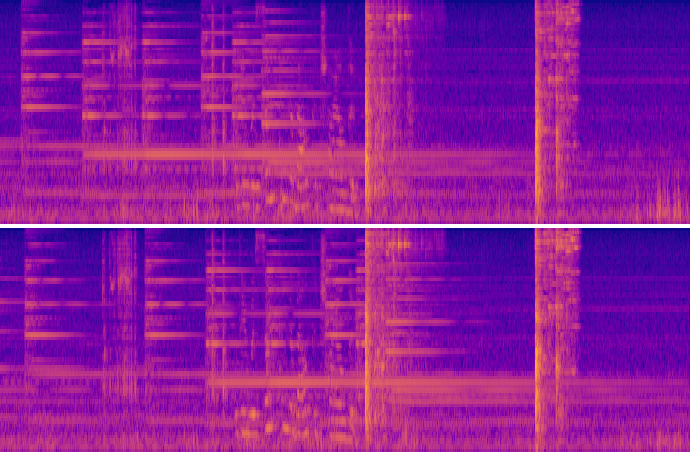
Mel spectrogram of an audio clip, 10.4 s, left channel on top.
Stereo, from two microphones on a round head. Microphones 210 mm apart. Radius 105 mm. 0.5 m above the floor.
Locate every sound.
1.5 s a squeak: centre (ahead or behind), 0.6 m
3.5 s a woman speaking: 15° right (ahead or behind), 4 m
5.5 s breaking glass: 20° right (ahead or behind), 3.5 m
